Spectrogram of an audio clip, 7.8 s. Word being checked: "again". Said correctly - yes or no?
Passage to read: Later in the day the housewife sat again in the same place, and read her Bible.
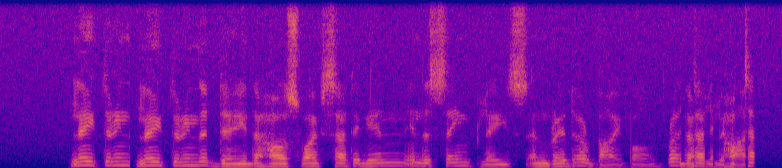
yes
